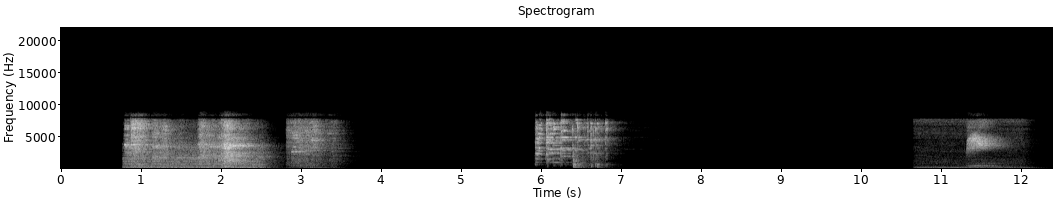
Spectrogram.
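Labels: At 0.76 seconds, a coin drops. Then, at 2.8 seconds, glass shatters. After that, at 5.9 seconds, glass shatters. Finally, at 10.63 seconds, a bird can be heard.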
